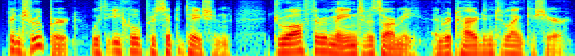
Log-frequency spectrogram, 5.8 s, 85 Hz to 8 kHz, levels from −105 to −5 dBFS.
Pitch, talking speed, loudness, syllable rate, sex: 100 Hz, 165 wpm, -19 LUFS, 6.2 syllables/s, male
